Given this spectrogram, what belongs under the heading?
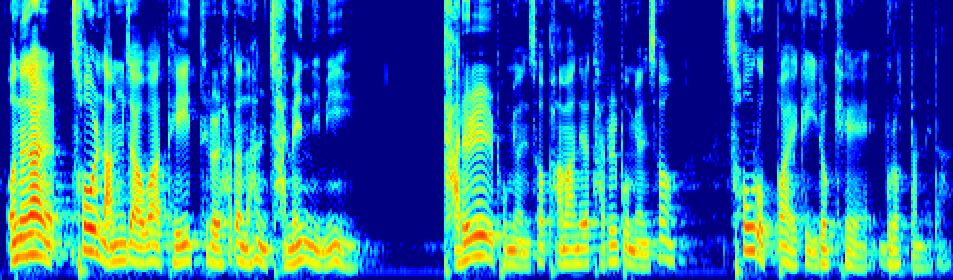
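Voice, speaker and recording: A man from Chungcheong preaching a sermon as pastor, telling stories in an animated, expressive way. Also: mid-range voice, moderate pace. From Chungcheong, South Korea.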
